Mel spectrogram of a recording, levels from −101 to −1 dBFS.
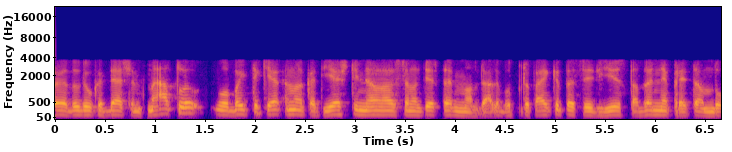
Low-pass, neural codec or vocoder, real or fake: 3.6 kHz; codec, 24 kHz, 0.9 kbps, WavTokenizer, medium speech release version 1; fake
